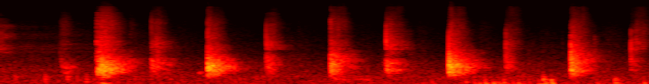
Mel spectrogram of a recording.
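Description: Footsteps of hard-soled shoes on a hard floor: a steady walk with sharp clicks about every half second.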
